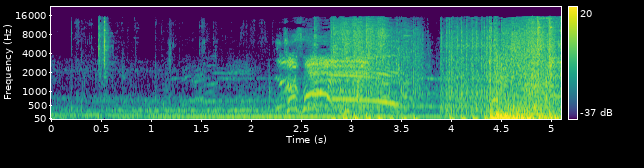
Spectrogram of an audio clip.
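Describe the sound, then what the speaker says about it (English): Gunfire in the Call of Duty: World at War sniper mission, rolling bursts and distant shots over a low rumble, swelling into a louder volley near the end, with dialogue and shouting over it. "Take the shot, Dimitri."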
